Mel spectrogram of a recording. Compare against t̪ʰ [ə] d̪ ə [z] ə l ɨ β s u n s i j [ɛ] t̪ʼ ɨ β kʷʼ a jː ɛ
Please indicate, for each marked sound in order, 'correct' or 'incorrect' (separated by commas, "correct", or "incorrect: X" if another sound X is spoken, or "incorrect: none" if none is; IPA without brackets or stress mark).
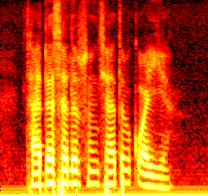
incorrect: a, incorrect: s, incorrect: a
